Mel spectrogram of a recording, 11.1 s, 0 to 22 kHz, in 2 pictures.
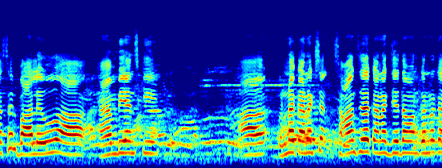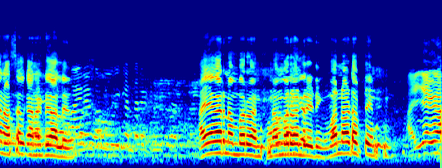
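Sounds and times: group chatter: 0.0 - 11.0.

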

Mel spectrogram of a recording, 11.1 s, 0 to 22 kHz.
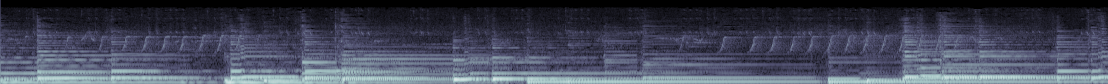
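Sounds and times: plucked acoustic guitar: 0.0 - 11.0.

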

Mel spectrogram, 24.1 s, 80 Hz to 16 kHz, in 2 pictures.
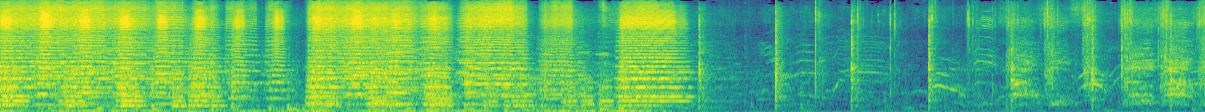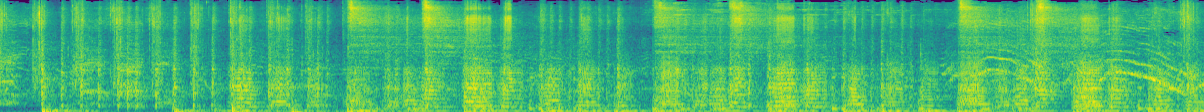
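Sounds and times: heavy drum beats: 0.0 - 7.2, 12.4 - 24.0
people chanting in unison: 9.4 - 14.1.

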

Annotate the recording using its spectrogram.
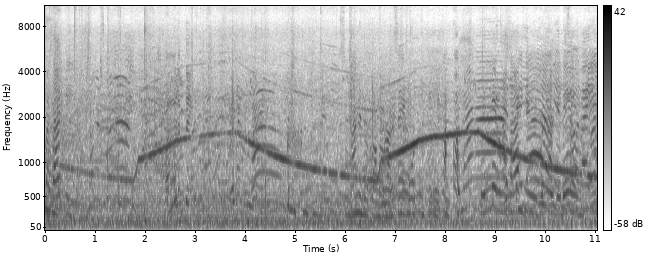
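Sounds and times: ambulance siren wailing: 0.0 - 11.0
people's voices: 0.0 - 11.0.

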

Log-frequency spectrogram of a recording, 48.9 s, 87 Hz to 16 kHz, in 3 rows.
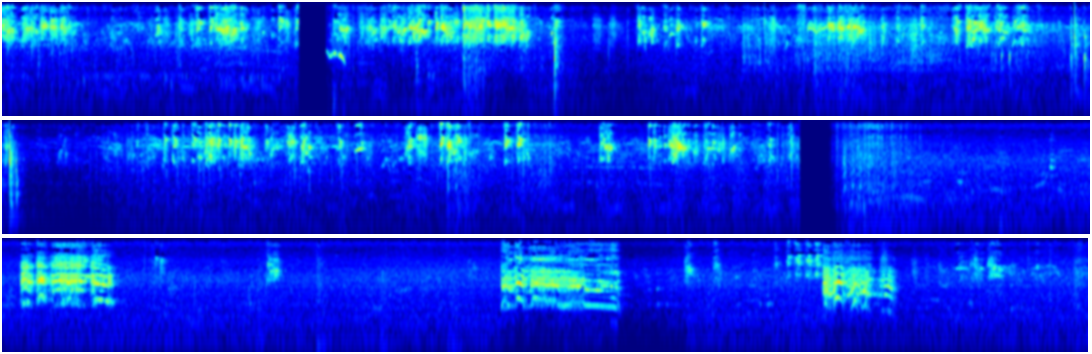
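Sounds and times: pigeon wings flapping and scuffling: 27.8 - 30.2
rooster crowing: 32.9 - 34.5, 40.1 - 42.1, 44.9 - 46.2.

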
